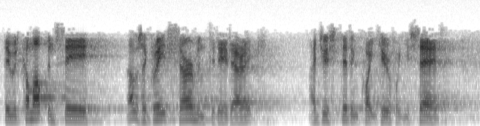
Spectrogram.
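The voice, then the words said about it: Scottish accent. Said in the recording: “my Scottish accent would get the better of me”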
